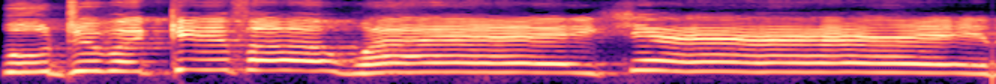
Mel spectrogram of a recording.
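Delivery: slow, drawn-out mock excitement; a tired streamer forcing a bit of cheer; half-hearted hype. Streamer to chat, announcing the giveaway with weak hype. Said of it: "That's about as much hype as I can get".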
